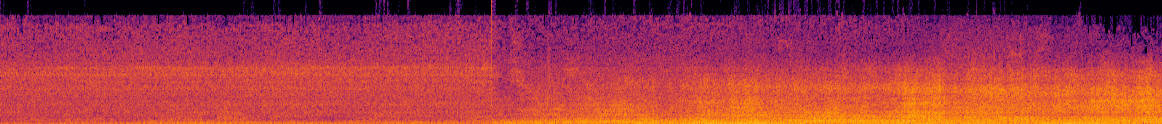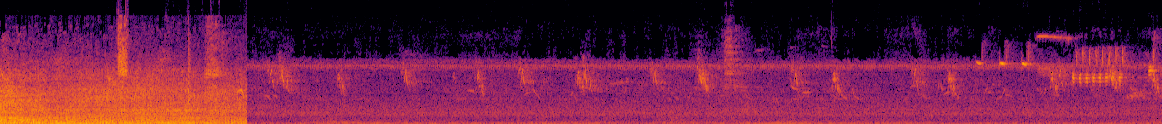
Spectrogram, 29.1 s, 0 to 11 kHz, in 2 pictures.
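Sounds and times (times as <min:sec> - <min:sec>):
aircraft engine humming: 0:00.0 - 0:17.6.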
